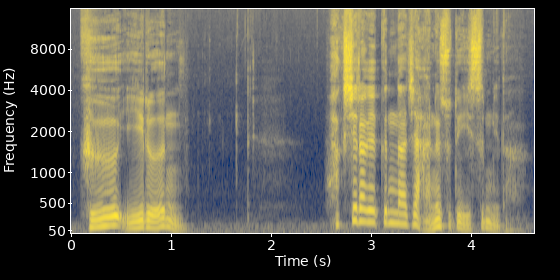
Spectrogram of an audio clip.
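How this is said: It is said in a firm, clear voice.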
